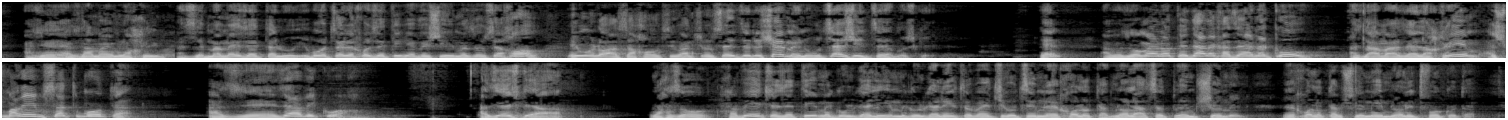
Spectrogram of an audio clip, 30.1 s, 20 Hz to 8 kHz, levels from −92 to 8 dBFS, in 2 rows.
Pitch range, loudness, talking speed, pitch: 140-185 Hz, -17 LUFS, 160 wpm, 155 Hz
